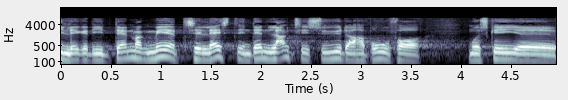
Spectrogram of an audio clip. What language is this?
Danish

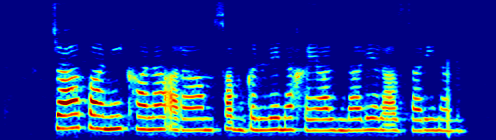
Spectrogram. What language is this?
Pahari-Potwari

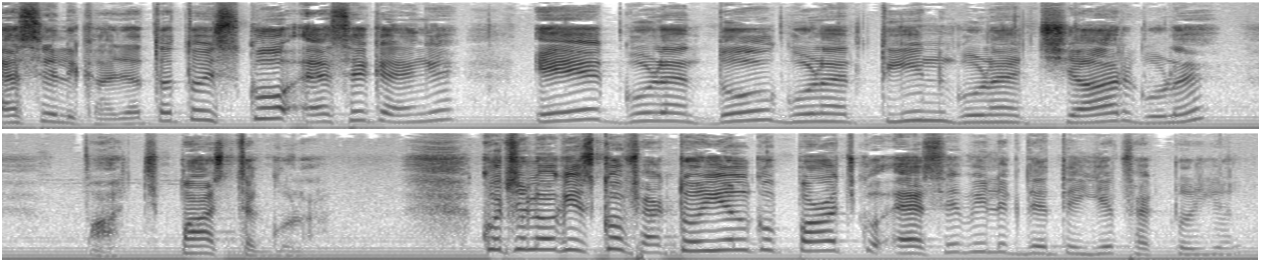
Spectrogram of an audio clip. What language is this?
Hindi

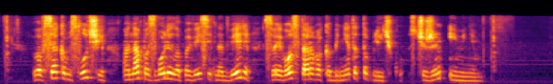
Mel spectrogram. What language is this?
Russian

